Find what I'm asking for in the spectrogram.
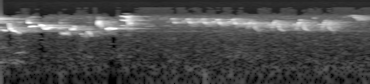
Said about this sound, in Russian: Наступила тишина, ветер кончился, и все стоит, замерло все, и слушает вместе с нами соловья.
